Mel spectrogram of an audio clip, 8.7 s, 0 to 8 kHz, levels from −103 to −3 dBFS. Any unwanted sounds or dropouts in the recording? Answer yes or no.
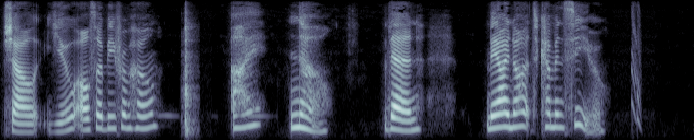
yes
